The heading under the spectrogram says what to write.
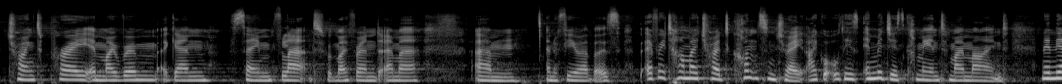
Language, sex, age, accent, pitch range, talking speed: English, female, 20-39, British, 180-225 Hz, 205 wpm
